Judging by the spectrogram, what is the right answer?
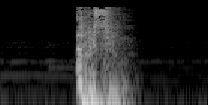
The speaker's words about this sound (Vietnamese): Vừa ra khỏi dịch quán, hắt hơi một cái thật mạnh.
